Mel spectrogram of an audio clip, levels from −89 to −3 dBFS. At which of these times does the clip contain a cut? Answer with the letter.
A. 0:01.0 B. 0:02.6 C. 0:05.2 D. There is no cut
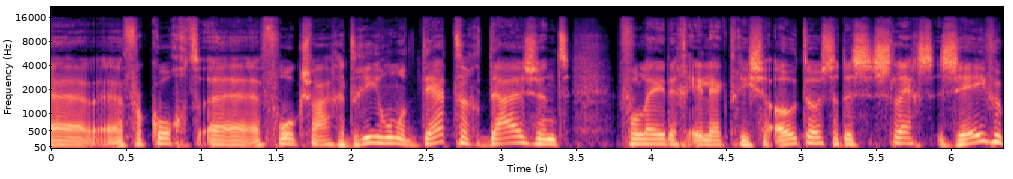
D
